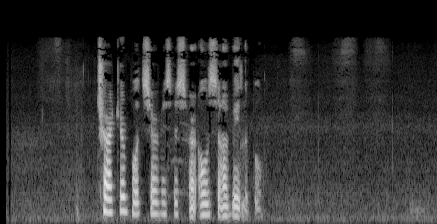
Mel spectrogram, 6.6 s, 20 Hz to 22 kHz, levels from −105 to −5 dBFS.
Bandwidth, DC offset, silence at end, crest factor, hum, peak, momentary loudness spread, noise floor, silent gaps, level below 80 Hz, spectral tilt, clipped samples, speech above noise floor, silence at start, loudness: 11.5 kHz; under 0.1%; 2.65 s; 24 dB; none; -4 dBFS; 16 LU; -60 dBFS; none; -74 dBFS; -3.5 dB/octave; under 0.1%; 36 dB; 1.15 s; -25 LUFS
